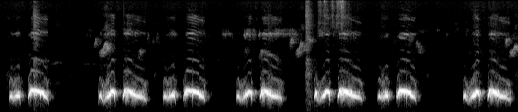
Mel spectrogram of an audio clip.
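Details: Decoy spotted dove, recorded close up without background noise, repeating low two-note coos, a quick rising note then a longer sliding hoot. The pairs come in steady succession, about seven over ten seconds.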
